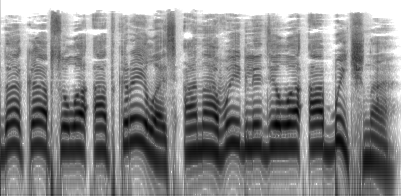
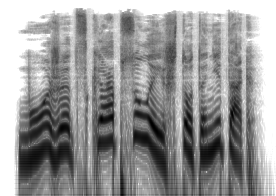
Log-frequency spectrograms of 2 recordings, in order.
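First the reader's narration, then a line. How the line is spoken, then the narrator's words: Plain question. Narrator (Russian): спросил грязный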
